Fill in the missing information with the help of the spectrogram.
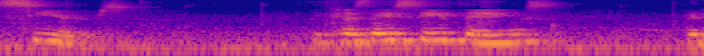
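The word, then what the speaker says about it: SIRS: Um, Riselle came on later and so uh they are Sears is S I R S because insider has two I's in it. Um, so it's pronounced Sears because they see things that even us older folks don't see.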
